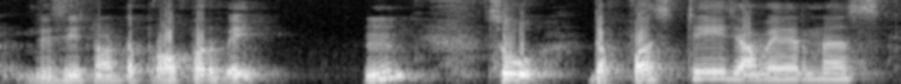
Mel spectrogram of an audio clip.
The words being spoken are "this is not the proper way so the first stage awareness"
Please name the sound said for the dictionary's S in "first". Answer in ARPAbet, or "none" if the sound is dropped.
none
